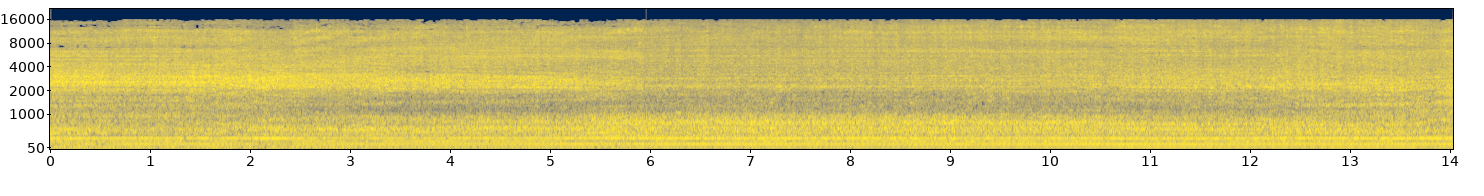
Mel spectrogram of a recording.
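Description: A tractor engine chugs steadily as it drives closer.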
